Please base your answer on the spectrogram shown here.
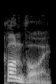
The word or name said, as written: convoy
